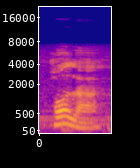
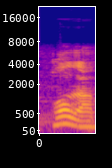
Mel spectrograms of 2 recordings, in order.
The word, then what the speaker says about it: Hola: Now, you can say Hola, buenos dias or Hola, buenas tardes. The H is silent.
